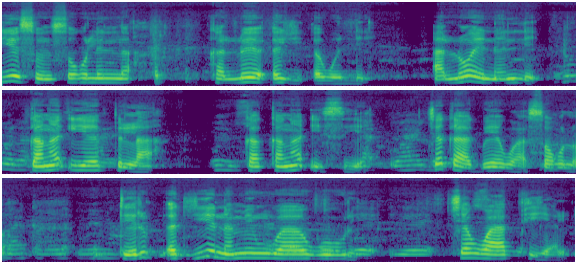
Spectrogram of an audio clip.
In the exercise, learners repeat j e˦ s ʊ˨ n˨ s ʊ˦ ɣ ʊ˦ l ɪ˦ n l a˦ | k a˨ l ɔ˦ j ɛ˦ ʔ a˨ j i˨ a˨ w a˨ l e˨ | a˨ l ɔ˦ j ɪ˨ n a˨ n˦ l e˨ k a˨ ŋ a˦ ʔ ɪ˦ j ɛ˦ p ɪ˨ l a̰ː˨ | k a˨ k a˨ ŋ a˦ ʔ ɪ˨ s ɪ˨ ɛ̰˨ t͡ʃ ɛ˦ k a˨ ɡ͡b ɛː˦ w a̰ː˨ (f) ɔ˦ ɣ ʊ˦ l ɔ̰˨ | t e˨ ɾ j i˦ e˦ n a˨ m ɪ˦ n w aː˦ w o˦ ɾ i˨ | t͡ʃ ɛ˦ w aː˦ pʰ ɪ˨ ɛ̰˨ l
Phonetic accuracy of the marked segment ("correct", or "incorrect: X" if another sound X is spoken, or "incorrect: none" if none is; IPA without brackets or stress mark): incorrect: s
